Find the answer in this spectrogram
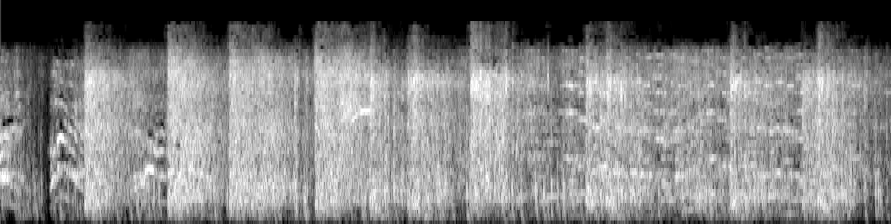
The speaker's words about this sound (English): Led by the Lone Ranger, the Marshal and his posse thundered down the slope, their guns blazing.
